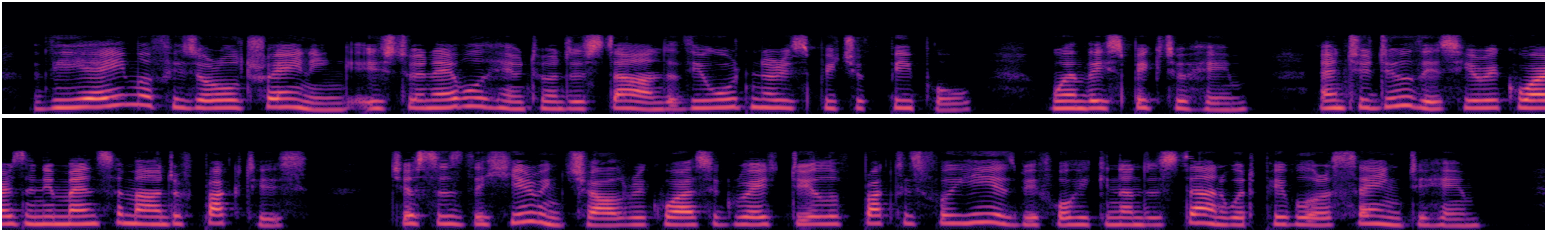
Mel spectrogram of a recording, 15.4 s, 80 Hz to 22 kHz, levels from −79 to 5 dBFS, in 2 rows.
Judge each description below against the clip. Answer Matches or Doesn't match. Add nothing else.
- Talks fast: Matches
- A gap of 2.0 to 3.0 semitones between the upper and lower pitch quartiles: Matches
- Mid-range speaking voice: Doesn't match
